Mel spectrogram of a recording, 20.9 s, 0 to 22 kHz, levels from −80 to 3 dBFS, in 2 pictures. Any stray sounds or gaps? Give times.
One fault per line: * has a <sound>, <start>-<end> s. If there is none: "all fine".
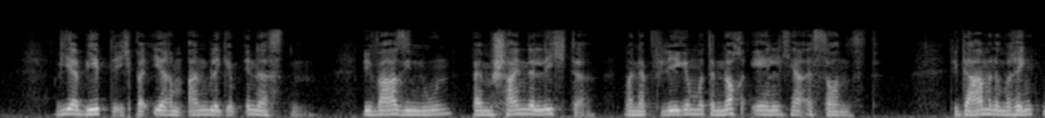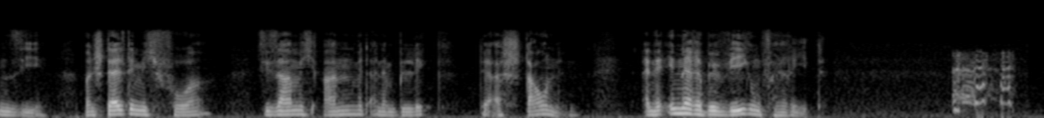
* has a laugh, 19.9-20.6 s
